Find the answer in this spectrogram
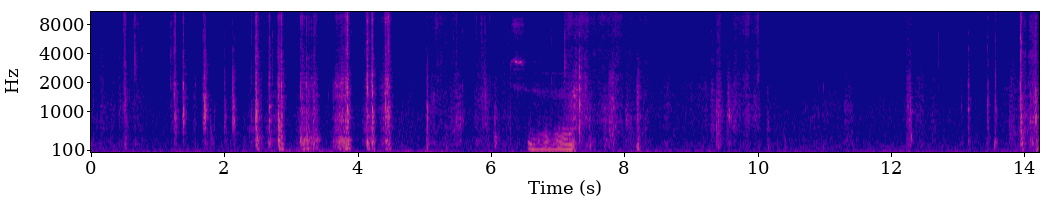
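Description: Craft knife slitting packing tape on a cardboard box: a run of short, faint scratching cuts and scrapes, thinning out near the end. A brief low murmur from a man's voice about halfway through.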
